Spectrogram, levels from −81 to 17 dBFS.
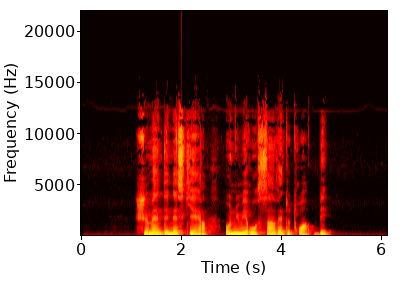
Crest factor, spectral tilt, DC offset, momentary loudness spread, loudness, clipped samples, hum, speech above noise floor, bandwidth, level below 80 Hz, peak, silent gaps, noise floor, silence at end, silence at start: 16 dB; -5 dB/octave; under 0.1%; 10 LU; -15 LUFS; under 0.1%; none; 49 dB; 14 kHz; -44 dBFS; 0 dBFS; none; -63 dBFS; 1.15 s; 1.1 s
